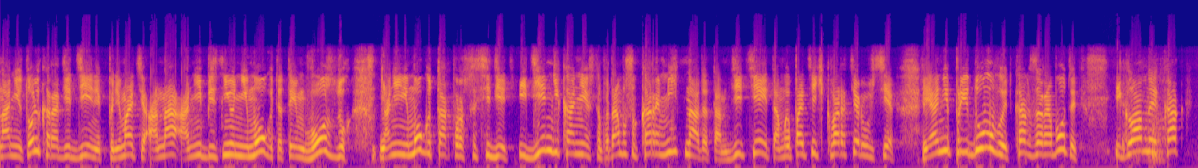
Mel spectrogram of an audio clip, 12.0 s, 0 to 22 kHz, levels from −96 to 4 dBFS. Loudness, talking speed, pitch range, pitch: -15 LUFS, 215 wpm, 215-285 Hz, 245 Hz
